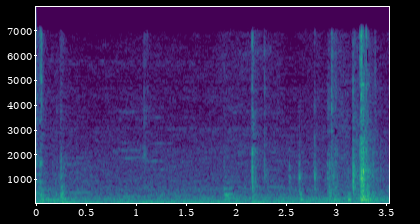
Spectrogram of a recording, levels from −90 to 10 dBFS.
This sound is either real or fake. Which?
real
